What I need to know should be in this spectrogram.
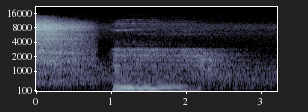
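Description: A man hums a long thoughtful note close to a microphone.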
